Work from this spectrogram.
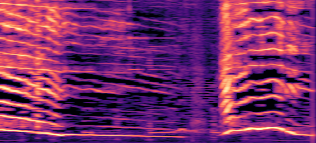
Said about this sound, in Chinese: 威尔伯可笑不出来。雨水顺着他的胡须不停的往下滴。喵喵！他大声叫道：“喵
